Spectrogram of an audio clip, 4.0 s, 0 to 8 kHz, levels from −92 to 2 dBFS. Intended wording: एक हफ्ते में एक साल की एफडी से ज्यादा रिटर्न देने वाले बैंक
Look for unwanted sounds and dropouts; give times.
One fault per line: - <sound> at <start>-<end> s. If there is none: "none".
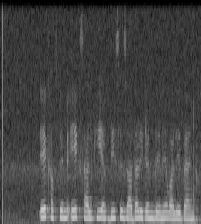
none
